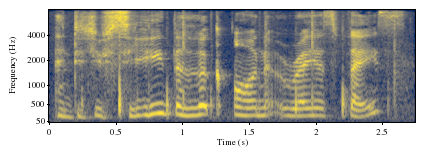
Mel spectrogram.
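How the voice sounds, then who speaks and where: A woman's voice: medium pitch, measured pace, noisy background, close to an everyday voice. A woman playing a playful, gossipy law-office colleague in an audio roleplay, with an upbeat, teasing manner. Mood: teasing, impressed. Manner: animated, teasing.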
